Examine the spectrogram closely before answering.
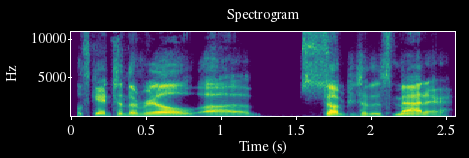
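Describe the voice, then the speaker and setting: Upbeat male interviewer, very bright voice, dry close sound. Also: mid-range voice, fairly quick, no room sound. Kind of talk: interview questions.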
